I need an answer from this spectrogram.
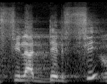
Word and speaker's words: Philadelphie: Mais cette lettre P va être prononcée F lorsque on a en face de nous un mot d'origine grecque. Ah, c'est le cas par exemple pour Philadelphie.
